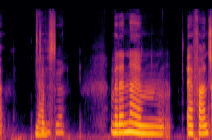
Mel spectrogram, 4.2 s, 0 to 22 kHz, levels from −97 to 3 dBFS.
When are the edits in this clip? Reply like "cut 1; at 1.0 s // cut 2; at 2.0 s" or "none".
cut 1; at 1.1 s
